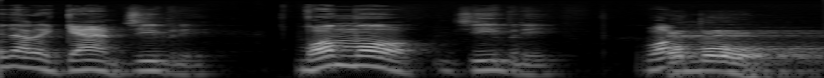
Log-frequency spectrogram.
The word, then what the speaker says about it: Ghibli: I think it's Ghibli, because it's in Japanese, it's Ghibli. Say that again. What? Say that again. Ghibli.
